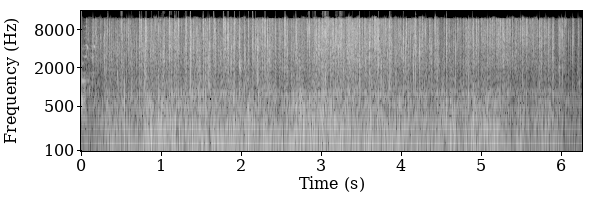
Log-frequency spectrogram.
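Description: A loud, dense rushing noise full of fine crackles. It starts suddenly and eases off near the end.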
